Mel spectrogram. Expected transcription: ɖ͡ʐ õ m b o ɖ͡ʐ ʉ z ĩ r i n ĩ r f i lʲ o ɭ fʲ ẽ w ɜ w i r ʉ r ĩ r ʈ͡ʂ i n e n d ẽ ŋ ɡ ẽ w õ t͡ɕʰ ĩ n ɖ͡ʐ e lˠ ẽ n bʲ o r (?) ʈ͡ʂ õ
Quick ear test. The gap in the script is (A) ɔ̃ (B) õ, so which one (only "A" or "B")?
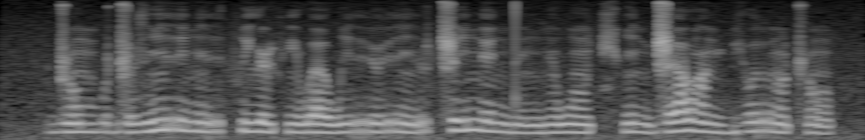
B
